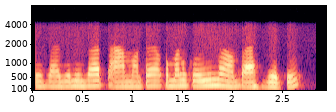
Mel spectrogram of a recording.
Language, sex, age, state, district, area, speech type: Assamese, female, 45-60, Assam, Majuli, rural, conversation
